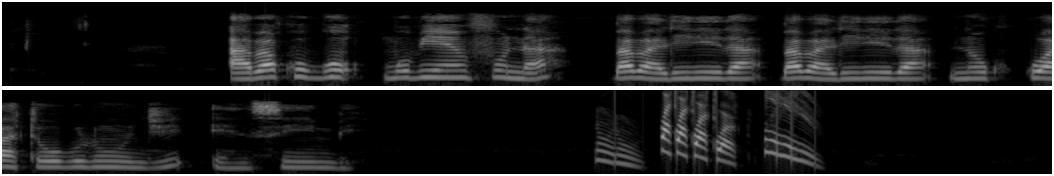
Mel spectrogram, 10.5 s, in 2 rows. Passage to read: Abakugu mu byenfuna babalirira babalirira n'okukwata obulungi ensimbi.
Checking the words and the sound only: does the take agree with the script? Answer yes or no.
no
